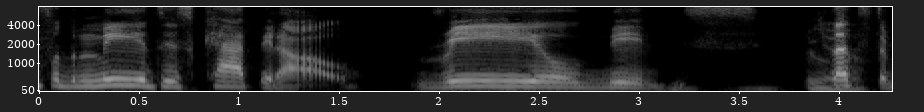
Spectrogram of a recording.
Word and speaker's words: Realmids: Real mids and it's one word, no space, you know. The mids the m for the mids is capital. Real mids. That's the pronunciation. Not real mind, real mids.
